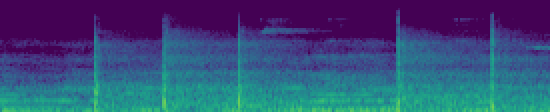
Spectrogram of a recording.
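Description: Boxing gloves smacking into focus mitts during pad work: a quick run of three punches, then two more.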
